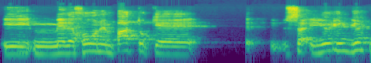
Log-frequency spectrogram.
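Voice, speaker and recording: A man's voice with ordinary pitch variation. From Houston, Texas. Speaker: muralist. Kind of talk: interview. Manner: halting, many repetitions.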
